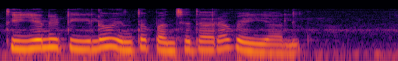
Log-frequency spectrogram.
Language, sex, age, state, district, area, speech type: Telugu, female, 18-30, Telangana, Hyderabad, urban, read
